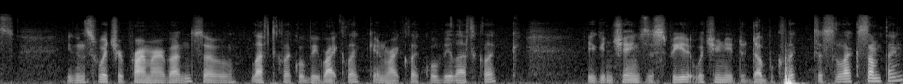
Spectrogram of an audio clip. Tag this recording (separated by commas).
Speech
